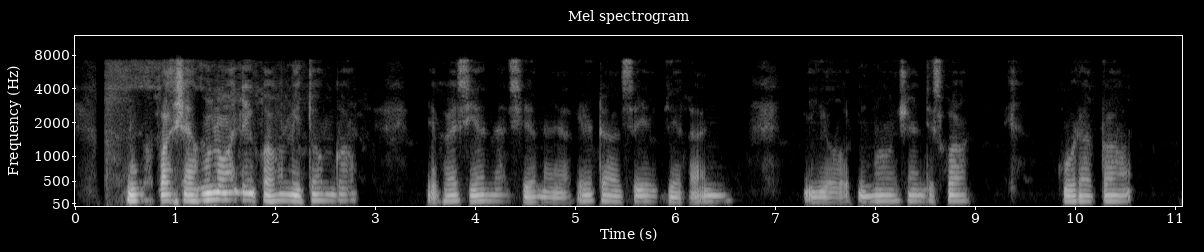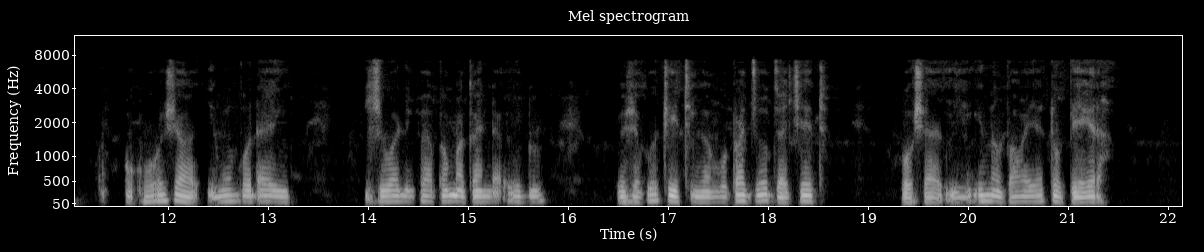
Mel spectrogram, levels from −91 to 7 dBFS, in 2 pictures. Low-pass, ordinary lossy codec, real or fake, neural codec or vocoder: 7.2 kHz; Opus, 64 kbps; fake; codec, 16 kHz, 2 kbps, FunCodec, trained on Chinese and English, 25 frames a second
